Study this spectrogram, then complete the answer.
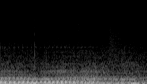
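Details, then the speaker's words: BMW E46 330ci driving in second gear: deep throbbing vibration drone under the car from a worn driveshaft center support bearing, before replacement along with the guibo. "Okay, that's that vibration. I hope you hear it. It's right here. Okay, that's Driveshaft support bearing going out"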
